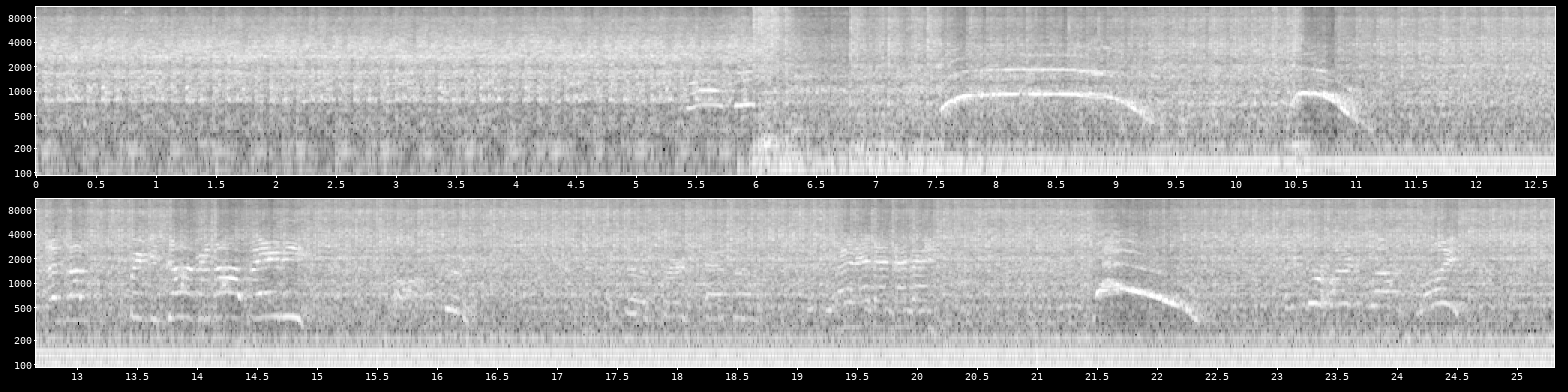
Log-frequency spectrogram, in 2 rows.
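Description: A fourth-generation truck engine fitted with a 5-inch exhaust and stack cranks and fires, then settles into a loud, deep, steady idle with a few revs, while people talk over it.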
